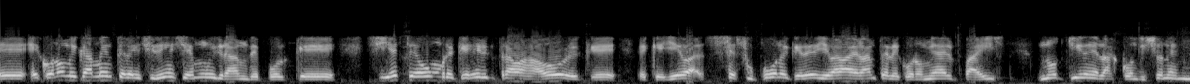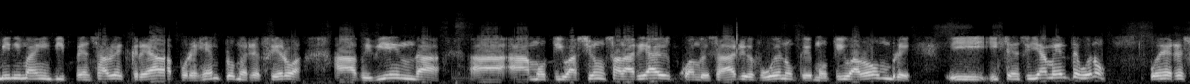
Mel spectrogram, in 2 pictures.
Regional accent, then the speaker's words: Cuba

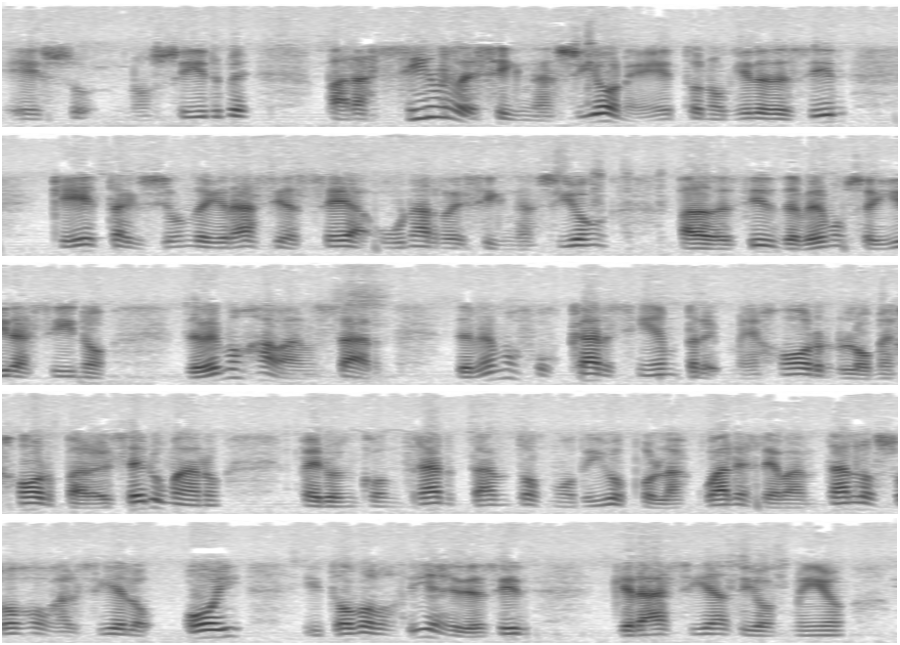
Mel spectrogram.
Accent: Cuba; nos ha tocado vivir como cubanos

